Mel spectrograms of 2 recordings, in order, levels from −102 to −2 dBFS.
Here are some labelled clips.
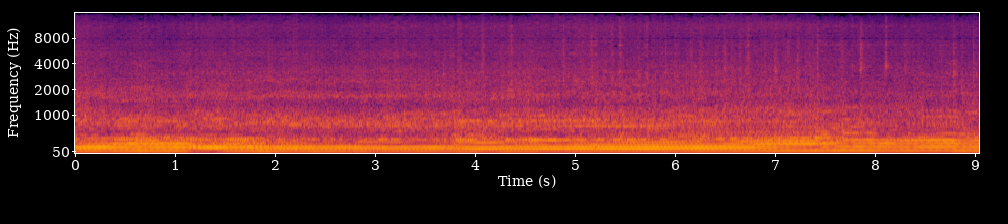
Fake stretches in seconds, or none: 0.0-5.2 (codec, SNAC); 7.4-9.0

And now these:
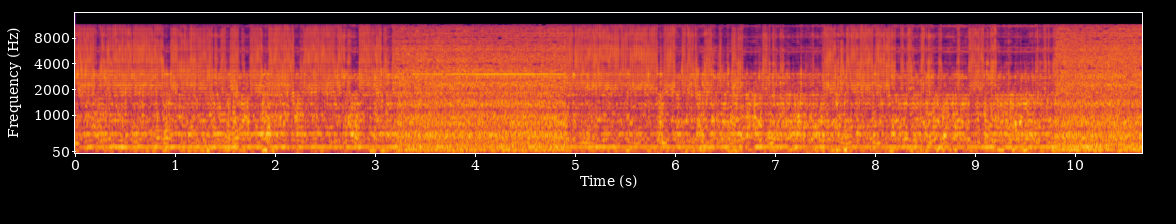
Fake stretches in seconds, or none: 0.0-3.2 (vocoder, BigVGAN v2); 4.9-9.8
